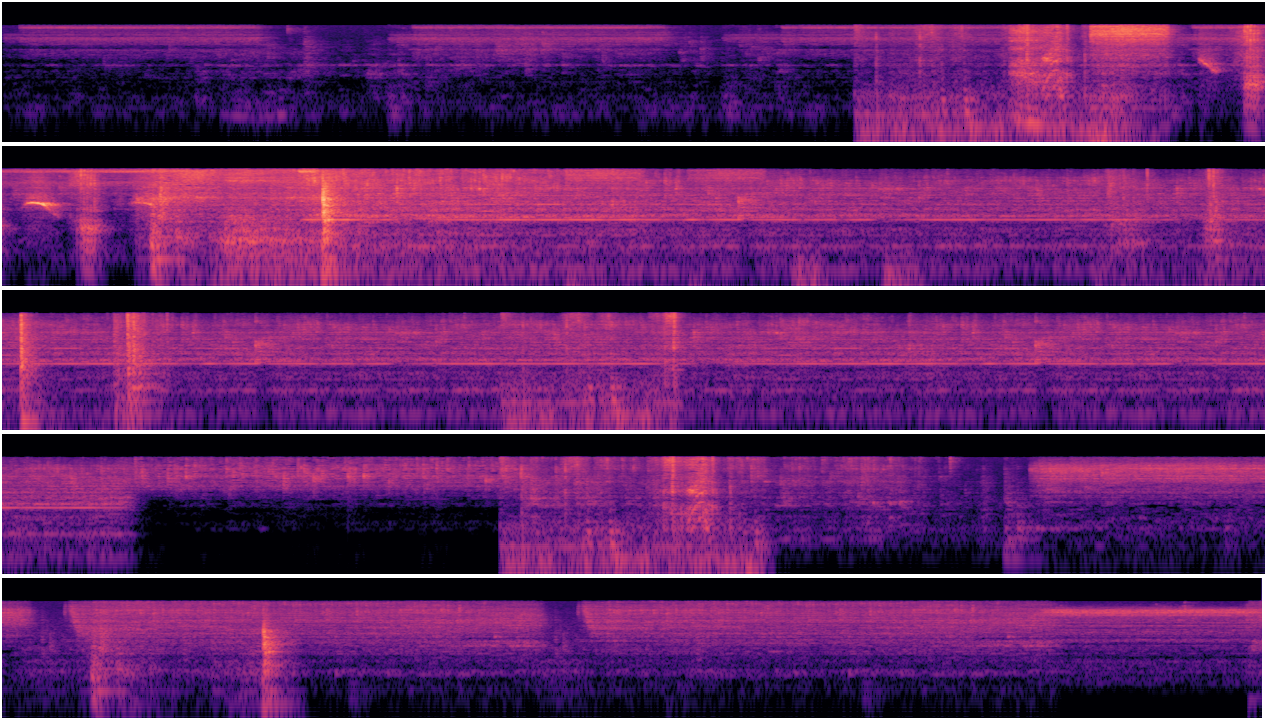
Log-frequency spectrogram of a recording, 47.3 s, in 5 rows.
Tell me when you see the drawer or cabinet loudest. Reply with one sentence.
The volume of the drawer or cabinet peaks at 12 seconds.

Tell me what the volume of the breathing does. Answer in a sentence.
The volume of the breathing goes up, then down.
